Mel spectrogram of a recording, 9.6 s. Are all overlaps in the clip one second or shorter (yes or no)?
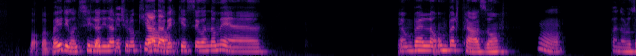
no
